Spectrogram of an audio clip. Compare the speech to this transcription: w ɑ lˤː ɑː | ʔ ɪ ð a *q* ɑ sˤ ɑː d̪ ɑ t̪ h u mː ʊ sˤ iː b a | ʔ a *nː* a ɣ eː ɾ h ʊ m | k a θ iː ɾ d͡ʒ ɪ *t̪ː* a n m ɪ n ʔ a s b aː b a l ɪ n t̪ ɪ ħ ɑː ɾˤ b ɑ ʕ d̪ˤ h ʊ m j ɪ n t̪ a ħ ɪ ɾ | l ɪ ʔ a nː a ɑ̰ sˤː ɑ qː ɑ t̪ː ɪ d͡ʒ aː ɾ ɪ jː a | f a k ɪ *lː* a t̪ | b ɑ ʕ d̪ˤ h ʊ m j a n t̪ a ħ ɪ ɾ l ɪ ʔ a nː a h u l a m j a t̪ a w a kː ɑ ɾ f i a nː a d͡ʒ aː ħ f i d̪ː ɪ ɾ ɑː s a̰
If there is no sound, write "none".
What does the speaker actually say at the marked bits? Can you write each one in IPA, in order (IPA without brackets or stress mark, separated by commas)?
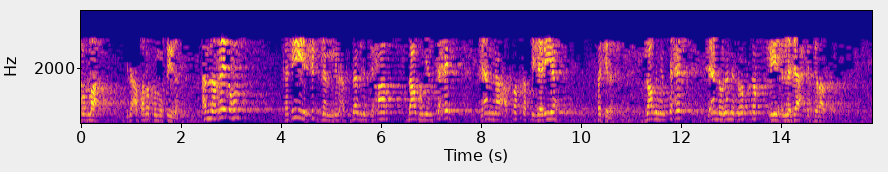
ʔ, mː, d̪ː, l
